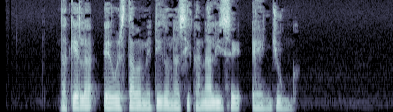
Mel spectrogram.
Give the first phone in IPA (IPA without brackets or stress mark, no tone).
d̪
